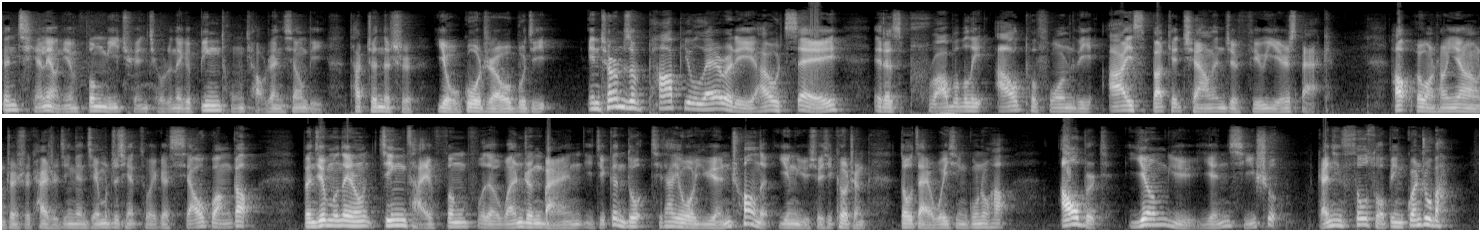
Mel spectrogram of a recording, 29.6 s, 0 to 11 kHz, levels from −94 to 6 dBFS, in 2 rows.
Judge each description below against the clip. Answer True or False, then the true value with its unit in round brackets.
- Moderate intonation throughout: False (5.9 semitones)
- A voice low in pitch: True (105 Hz)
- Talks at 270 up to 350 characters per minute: False (390 characters per minute)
